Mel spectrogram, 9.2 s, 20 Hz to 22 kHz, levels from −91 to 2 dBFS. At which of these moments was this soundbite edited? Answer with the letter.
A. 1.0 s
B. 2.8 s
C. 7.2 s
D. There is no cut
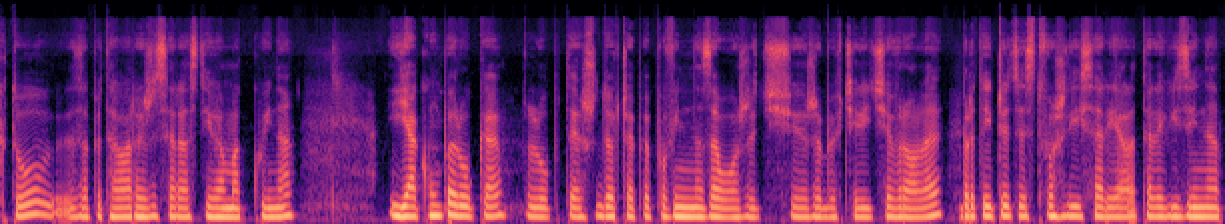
C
